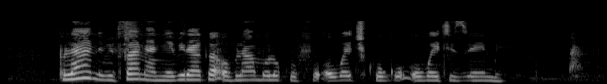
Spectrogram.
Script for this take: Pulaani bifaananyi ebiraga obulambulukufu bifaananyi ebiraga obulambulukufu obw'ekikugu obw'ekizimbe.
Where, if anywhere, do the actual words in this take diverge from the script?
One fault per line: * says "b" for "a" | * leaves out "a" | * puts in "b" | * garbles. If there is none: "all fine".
* leaves out "bifaananyi ebiraga obulambulukufu"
